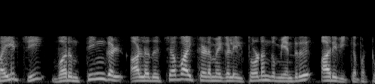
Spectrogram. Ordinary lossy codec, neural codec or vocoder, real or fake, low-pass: none; none; real; 3.6 kHz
